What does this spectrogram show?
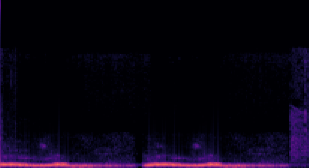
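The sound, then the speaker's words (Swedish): A voice imitates the front scanner sweep of a TV car that can talk and think, humming two smooth back-and-forth whooshing tones in steady succession, fairly loud, with no other sounds around it. “Knight Rider har en bil som kan prata och tänka och den har en, en scanner där fram som låter så här”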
